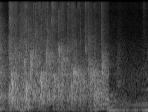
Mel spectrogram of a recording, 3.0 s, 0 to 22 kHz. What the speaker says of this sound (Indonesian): Kasih tepuk tangan kelompok 5.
